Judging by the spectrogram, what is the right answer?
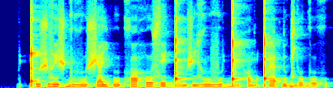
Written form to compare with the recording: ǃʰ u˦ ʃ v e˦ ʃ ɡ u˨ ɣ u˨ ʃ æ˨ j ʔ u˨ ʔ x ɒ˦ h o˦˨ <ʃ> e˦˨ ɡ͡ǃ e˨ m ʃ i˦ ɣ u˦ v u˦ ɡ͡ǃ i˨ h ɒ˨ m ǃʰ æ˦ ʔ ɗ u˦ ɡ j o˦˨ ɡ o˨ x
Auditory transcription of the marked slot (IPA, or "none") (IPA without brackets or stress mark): s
